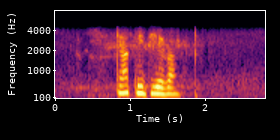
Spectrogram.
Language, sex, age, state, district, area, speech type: Hindi, female, 30-45, Bihar, Begusarai, rural, conversation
